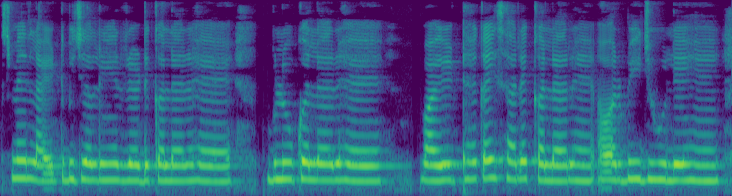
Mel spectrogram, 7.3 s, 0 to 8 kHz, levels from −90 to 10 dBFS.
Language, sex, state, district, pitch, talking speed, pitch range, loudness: Hindi, female, Uttar Pradesh, Lucknow, 245 Hz, 180 wpm, 235-260 Hz, -15 LUFS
